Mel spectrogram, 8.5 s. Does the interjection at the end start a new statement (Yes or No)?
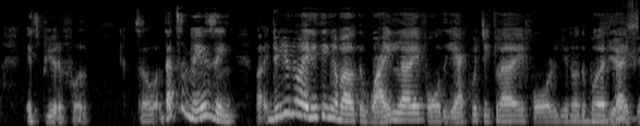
Yes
